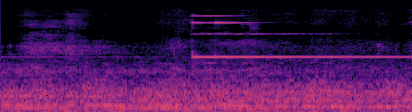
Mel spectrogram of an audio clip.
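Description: Vamoose Mammoth dual-hub-motor e-bike riding along pavement: a low steady hum, joined about a second in by a thin, steady high-pitched whine.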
